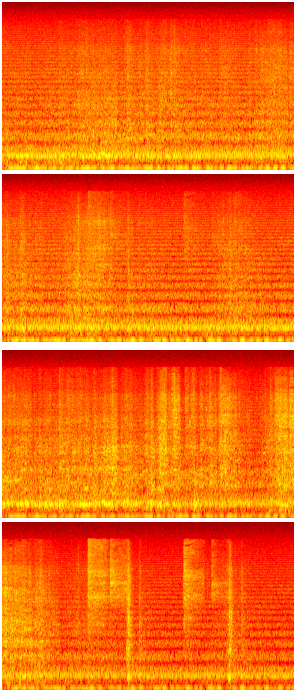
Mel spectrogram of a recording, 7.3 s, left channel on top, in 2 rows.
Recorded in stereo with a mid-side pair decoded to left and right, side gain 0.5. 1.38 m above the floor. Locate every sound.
0.0 s a drone: 30° left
